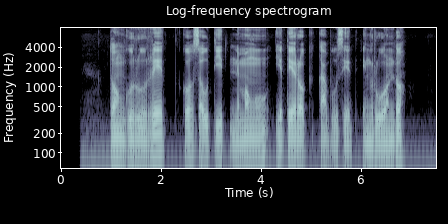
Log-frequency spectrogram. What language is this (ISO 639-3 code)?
kln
